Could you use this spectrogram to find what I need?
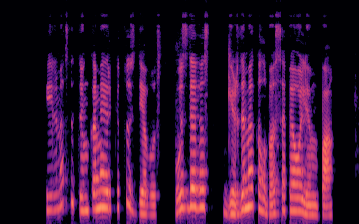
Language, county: Lithuanian, Panevėžys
